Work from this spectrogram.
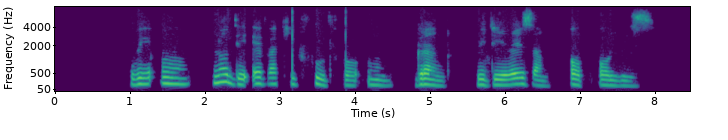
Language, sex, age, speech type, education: Nigerian Pidgin, female, 30-45, spontaneous, tertiary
